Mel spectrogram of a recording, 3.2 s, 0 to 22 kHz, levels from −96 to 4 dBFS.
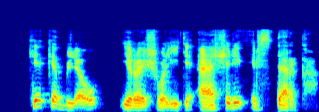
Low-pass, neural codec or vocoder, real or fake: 7.2 kHz; none; real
